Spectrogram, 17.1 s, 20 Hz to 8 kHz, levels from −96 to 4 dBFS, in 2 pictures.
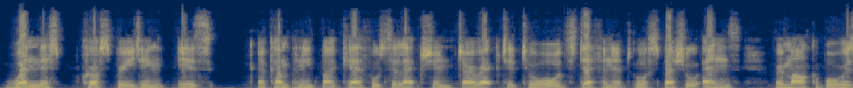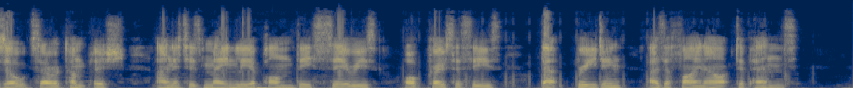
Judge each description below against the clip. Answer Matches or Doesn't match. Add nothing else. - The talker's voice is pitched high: Doesn't match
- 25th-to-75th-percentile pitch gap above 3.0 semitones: Doesn't match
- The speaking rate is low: Matches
